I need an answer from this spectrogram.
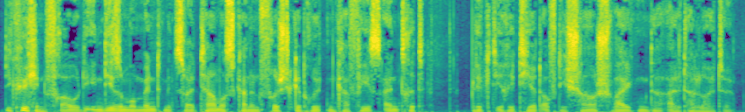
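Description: A man reading a humorous short story aloud in a calm, even storytelling manner. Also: low-pitched, normal speed, slightly rough, no room sound. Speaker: narrator.

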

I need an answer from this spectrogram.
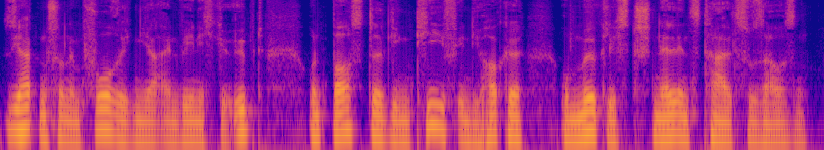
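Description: A man's voice: low-pitched, moderate pace, no room sound. A man reading a rhyming children's animal story aloud and giving each creature its own voice. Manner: lively storyteller voicing many animals. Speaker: narrator.

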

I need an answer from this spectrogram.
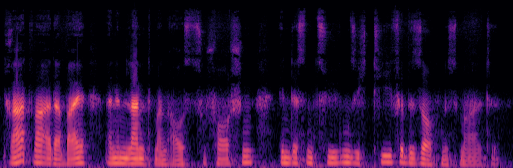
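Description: A man reading a classic story aloud, narrating in a measured, expressive way. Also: on the low side. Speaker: reader. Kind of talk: literary audiobook narration.

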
